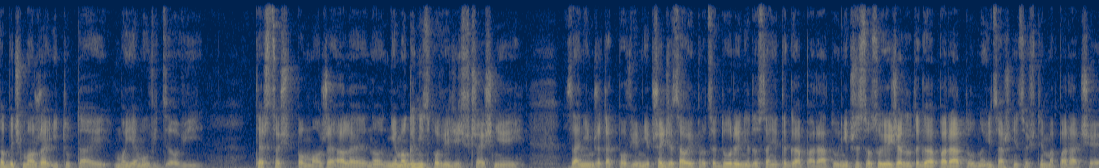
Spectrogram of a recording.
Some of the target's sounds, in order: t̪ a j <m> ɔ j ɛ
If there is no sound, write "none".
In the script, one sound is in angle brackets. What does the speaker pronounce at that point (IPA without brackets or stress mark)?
m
